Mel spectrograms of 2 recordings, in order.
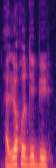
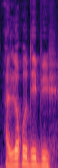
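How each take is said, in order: The two takes are said the same way.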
